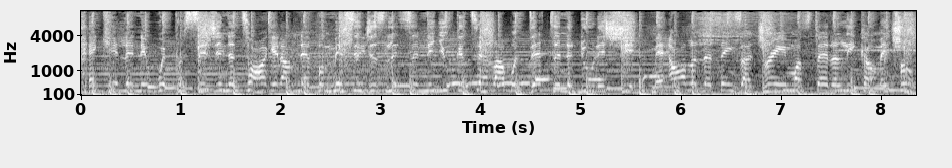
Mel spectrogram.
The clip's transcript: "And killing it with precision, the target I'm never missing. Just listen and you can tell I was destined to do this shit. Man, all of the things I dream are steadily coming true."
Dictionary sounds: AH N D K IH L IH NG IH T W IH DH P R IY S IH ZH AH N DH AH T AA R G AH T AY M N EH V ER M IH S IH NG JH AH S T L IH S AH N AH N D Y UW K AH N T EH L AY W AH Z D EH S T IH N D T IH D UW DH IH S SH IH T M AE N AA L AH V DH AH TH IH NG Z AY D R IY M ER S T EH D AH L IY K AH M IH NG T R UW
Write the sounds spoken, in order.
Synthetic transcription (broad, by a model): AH N K IH L IH NG IH T W IH DH P R IY S IH ZH AH N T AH T AA R G AH T AY M N EH V ER M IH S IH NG JH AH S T L IH S AH N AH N Y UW K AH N T EH L AY W AH Z D EH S T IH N T IH D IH DH IH S SH IH T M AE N AA L AH V DH AH TH IH NG Z AY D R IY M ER S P EH D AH L IY K AH M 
